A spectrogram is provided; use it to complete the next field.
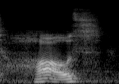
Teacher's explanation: glide from low to high back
